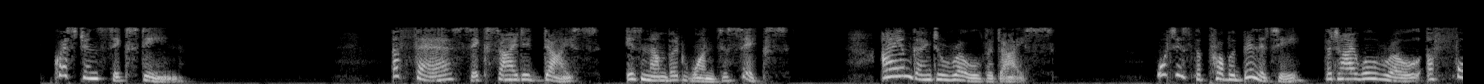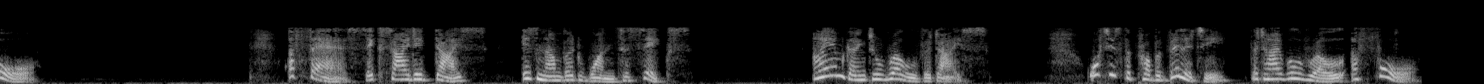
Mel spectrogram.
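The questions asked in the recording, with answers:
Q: What is the probability that I will roll a 4?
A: 1/6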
